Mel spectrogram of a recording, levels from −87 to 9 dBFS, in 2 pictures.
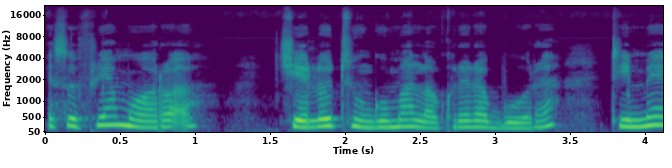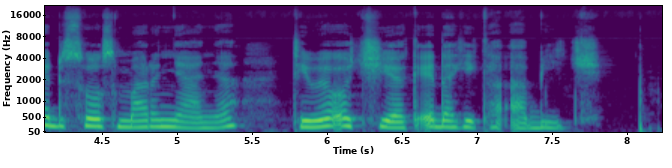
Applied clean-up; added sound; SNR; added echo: none; none; none; none.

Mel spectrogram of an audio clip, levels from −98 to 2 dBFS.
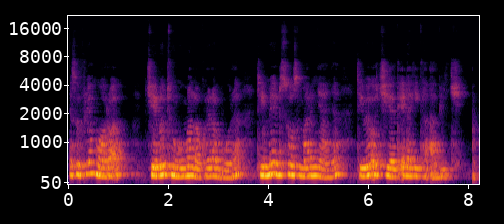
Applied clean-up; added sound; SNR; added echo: none; none; none; reverberation time 0.6 s.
